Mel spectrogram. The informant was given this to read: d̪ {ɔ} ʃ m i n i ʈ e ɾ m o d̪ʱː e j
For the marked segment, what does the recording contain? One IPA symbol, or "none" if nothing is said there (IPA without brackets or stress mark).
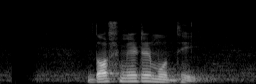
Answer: ɔ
